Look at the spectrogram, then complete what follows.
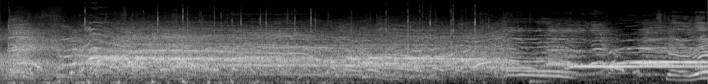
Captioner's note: cheering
